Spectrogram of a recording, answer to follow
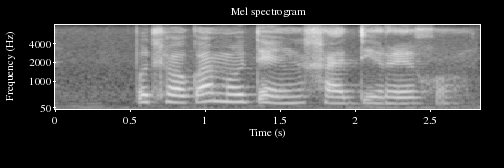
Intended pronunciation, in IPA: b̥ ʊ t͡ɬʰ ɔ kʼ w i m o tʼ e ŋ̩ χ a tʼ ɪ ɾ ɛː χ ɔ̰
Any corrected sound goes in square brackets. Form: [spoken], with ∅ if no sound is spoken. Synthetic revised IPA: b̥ ʊ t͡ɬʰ ɔ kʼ w [a] m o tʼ e ŋ̩ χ a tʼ [i] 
